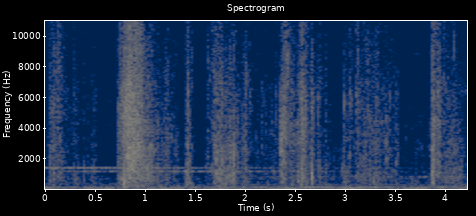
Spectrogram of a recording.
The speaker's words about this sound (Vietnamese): ở bên ngoài lại có tiếng bước chân nhẹ nhẹ dẫm lên đám lá khô.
